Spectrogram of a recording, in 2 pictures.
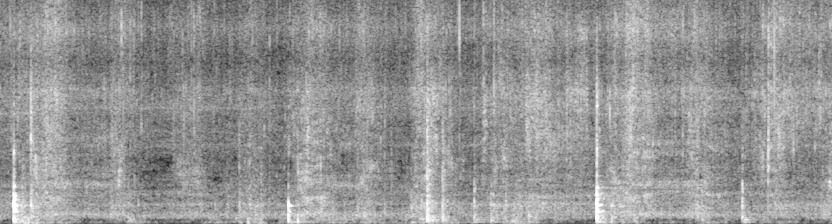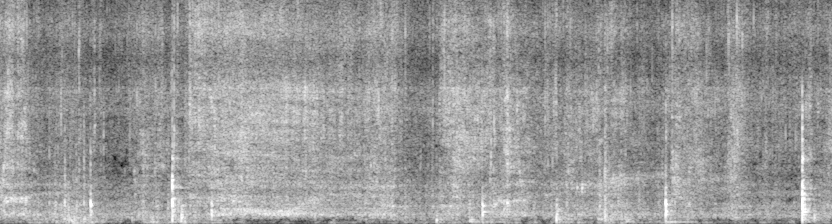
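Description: Wooden spoon stirring minced meat frying in oil in a metal pot: a steady sizzle, with the spoon knocking sharply against the pot several times.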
